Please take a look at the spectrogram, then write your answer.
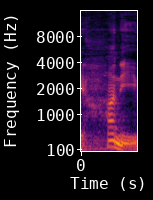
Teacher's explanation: we pronounce the first syllable with a stress, and we don't stress the second syllable.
